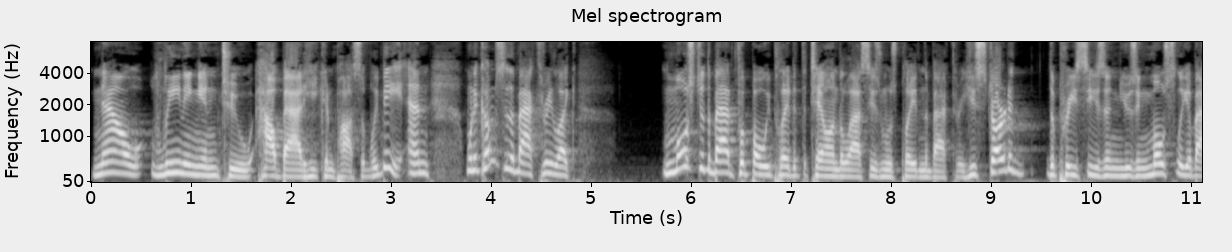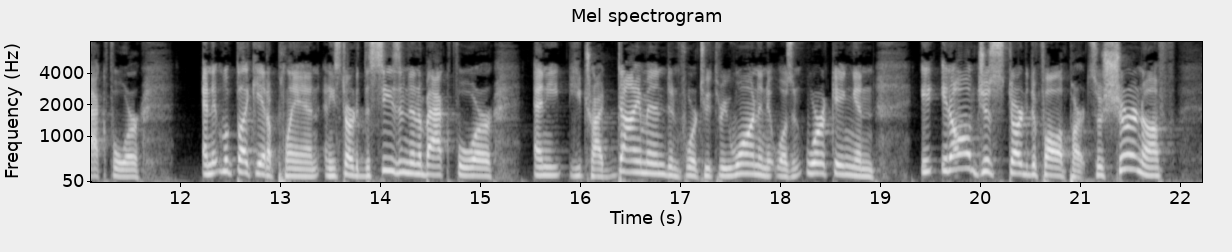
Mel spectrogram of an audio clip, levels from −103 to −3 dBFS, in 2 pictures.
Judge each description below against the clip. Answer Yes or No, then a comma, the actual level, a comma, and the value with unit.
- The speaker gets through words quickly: Yes, fast, 245 wpm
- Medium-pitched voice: Yes, medium, 180 Hz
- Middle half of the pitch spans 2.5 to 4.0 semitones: No, average, 5.3 semitones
